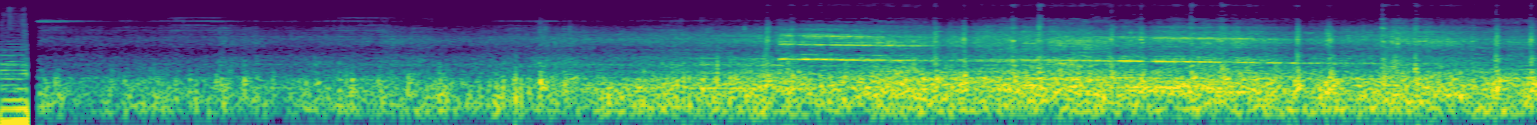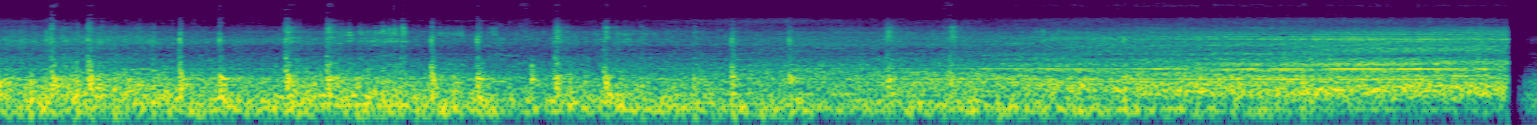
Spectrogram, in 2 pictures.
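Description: PKP Intercity passenger coaches rolling past close by, wheels rattling and clicking on the track. About eight seconds in, a high squeal from the running gear sounds for several seconds, and a steady hum comes in near the end.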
